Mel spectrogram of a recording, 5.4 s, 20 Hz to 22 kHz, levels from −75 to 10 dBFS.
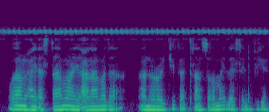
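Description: MP3 compression damage runs throughout this speech clip, from start to finish, and it is plainly audible. Nothing is present above about 8.3 kHz, a hard treble ceiling that fits an MP3 encoder starved of bits, likely at a rate near 31 kbps. With so few bits, the encoder discards the high band outright and drops weaker frequency components frame by frame, so the speech carries an unstable, processed coarseness in place of clean detail.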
